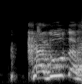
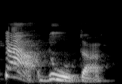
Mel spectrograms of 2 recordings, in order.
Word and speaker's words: caduta: Ora io capisco che l'accento va sulla prima vocale incaduta perché non è cadu, è caduta.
